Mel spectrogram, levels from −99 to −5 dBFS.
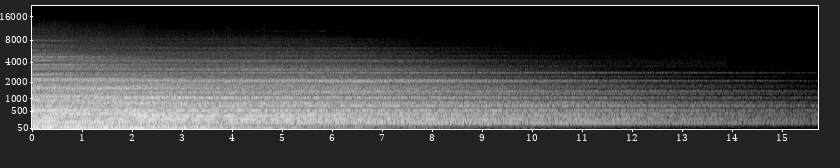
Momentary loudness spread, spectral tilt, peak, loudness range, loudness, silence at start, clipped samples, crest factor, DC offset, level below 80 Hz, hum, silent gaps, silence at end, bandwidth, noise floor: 21 LU; -9 dB/octave; -4 dBFS; 22 LU; -21 LUFS; 0 s; under 0.1%; 18 dB; under 0.1%; -30 dBFS; none; none; 3.4 s; 6.6 kHz; -58 dBFS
